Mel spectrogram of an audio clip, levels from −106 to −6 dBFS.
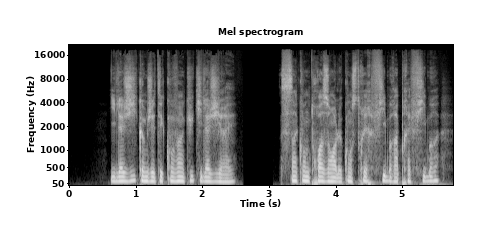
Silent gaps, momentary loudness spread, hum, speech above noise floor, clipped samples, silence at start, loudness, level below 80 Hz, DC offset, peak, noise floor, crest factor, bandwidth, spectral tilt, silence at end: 2.61-3.06 s; 5 LU; none; 58 dB; under 0.1%; 0.65 s; -23 LUFS; -42 dBFS; under 0.1%; -6 dBFS; -81 dBFS; 18 dB; 18.5 kHz; -4.5 dB/octave; 0.15 s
